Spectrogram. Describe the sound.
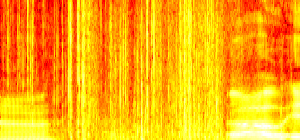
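Wrapping paper rips and crinkles in a quick flurry of sharp, papery bursts lasting about a second as a gift, a box of coconut-flavored LaCroix water, is opened during a gift game, with voices briefly talking just before and right after the tearing.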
